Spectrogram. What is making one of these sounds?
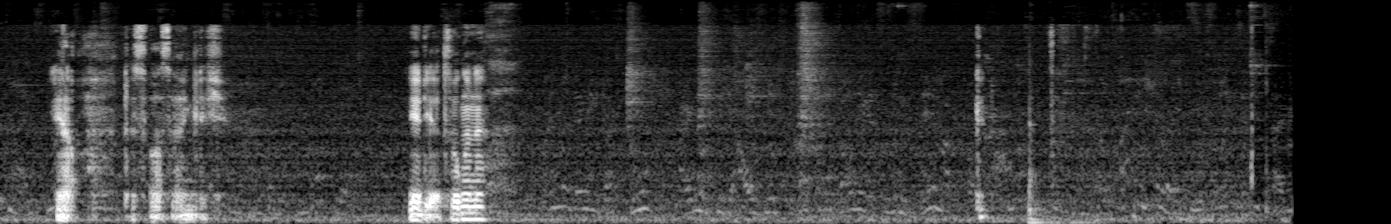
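Dumbbells clink and knock.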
